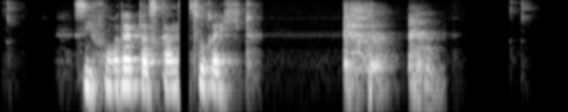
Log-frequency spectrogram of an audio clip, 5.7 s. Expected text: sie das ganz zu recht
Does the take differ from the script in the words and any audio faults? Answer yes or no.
yes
